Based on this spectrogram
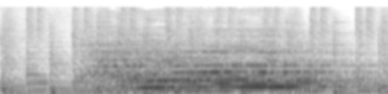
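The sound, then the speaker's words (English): A loud, drawn-out cow moo sound effect swells over several seconds, its low harmonic tone bending slightly in pitch, heard alone with no talking. “This brings me no pleasure to do this, but you get the big moo.”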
